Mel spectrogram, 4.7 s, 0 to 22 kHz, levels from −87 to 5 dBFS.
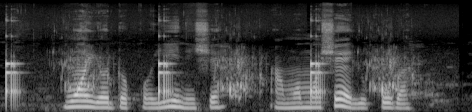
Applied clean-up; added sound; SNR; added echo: none; Dishes, pots, and pans / Chink, clink; 3 dB; none.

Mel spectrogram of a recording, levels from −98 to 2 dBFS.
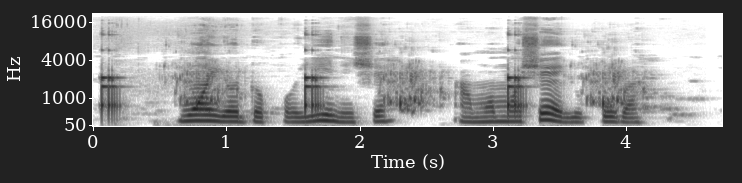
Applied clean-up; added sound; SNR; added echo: classical method log-MMSE.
